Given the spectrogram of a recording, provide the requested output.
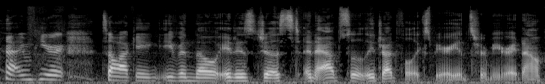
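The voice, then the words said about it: Sick, rough chest-cold voice. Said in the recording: “I sound just awful... I have been very sick this week, so my voice is still kind of recovering from just a really awful chest cold”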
